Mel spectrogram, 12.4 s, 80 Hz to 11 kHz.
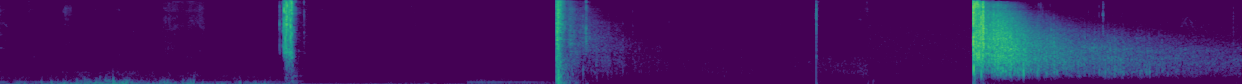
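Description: A single shot from a Mossberg 930 12-gauge semi-automatic shotgun firing a 3-inch turkey load, just before ten seconds in, its report trailing off over about two seconds. Before the shot there is a low rumble and a couple of sharp knocks.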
